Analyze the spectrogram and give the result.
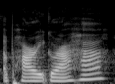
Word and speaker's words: aparigraha: This one is a restraint, and it is pronounced aparigraha, which is translated to non-possessiveness.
